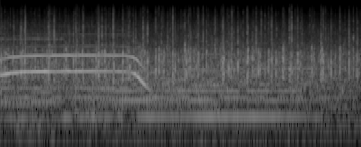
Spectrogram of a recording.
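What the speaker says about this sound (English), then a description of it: "Let's give them all a round of applause." A crowd applauds veterans at an Honor Flight welcome event, steady clapping under a sustained whistle-like tone that sweeps down, then looser applause continuing.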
